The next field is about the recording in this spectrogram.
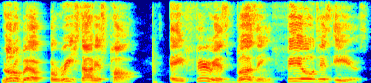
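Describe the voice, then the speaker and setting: A man hosting storytime for young children, reading and chatting in a playful, encouraging, deliberate way. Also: a little high, very animated, a bit bright, slight background noise. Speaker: children's storytime host, pastor. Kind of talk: animated picture-book reading and chat for young children.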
